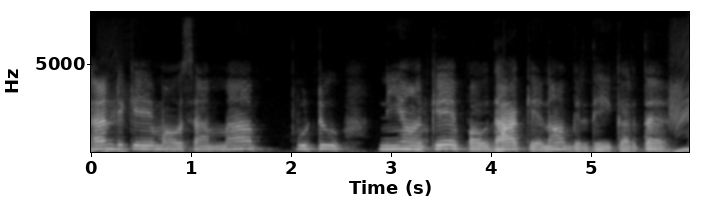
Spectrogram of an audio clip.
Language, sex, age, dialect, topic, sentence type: Maithili, female, 41-45, Angika, agriculture, question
